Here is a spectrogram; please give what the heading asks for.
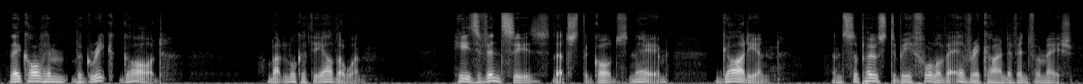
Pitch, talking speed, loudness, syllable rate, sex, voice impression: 105 Hz, 160 wpm, -21 LUFS, 5.1 syllables/s, male, very masculine, very adult-like, slightly old, very thick, slightly tensed, slightly powerful, slightly bright, slightly soft, slightly clear, slightly fluent, slightly cool, very intellectual, slightly refreshing, very sincere, very calm, mature, friendly, very reassuring, unique, elegant, slightly wild, slightly sweet, slightly lively, kind, slightly modest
